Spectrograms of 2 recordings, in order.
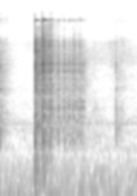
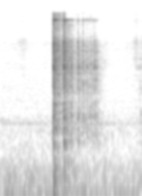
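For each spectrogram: First: A copper cent lands with a bright, high ting and a quick run of bounces before settling. Second: A small coin lands and bounces a few times with a flat, clicky sound that dies almost at once.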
